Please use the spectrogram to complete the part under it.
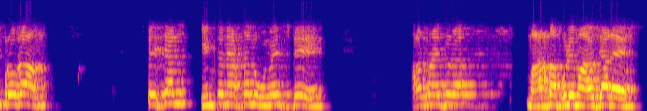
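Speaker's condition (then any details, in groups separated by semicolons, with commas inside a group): No condition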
